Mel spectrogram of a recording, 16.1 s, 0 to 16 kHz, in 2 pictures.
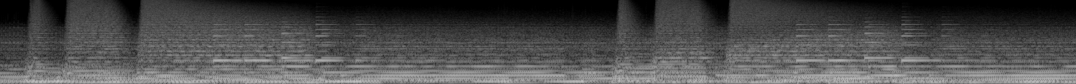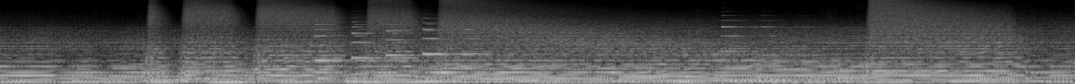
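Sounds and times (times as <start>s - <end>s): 
brass instruments: 0.1s - 16.1s.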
